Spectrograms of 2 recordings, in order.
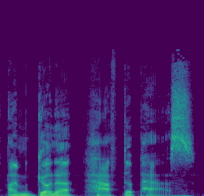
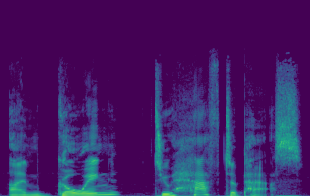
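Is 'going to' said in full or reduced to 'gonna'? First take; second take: reduced; full. First: 'Going to' is reduced to 'gonna'. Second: 'Going to' is pronounced in full.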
